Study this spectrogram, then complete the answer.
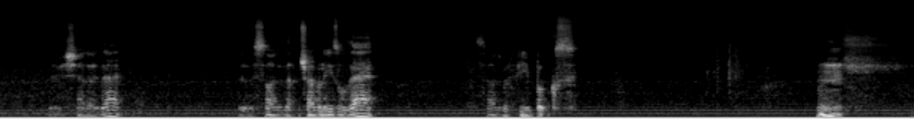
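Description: A middle-aged man mumbles quietly to himself.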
